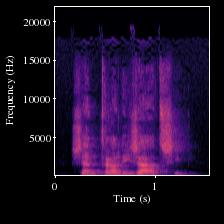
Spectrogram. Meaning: centralization (US), centralisation (UK)
- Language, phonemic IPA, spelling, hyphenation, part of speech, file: Dutch, /ˌsɛn.traː.liˈzaː.(t)si/, centralisatie, cen‧tra‧li‧sa‧tie, noun, Nl-centralisatie.ogg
